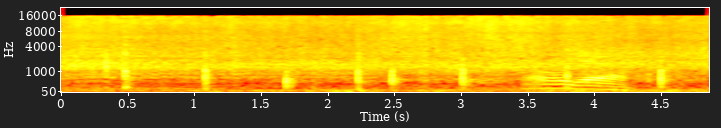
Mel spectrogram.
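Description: Peppers and onions coated in olive oil and fajita seasoning hit a smoking Weber cast iron wok over charcoal on a Weber kettle grill, giving a loud, steady sizzle with sharp clicks. A voice speaks briefly.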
